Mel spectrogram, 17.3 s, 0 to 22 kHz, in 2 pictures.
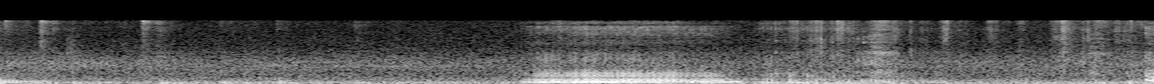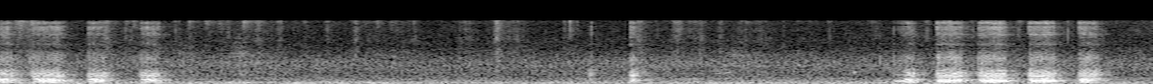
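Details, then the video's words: Sleeping dog snoring in low, rumbling bursts, a long drawn snore, then a run of three or four short throaty snorts, quiet pauses between, and another quick series of snores near the end. "Funny Snoring Dog Compilation 2018"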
